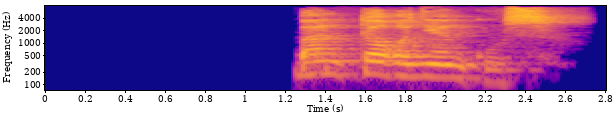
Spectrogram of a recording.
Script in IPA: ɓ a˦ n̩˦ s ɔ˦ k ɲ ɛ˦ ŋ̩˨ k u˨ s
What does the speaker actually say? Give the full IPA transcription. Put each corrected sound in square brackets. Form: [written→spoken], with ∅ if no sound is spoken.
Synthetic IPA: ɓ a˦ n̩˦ [s→t] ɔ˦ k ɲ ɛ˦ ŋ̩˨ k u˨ s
